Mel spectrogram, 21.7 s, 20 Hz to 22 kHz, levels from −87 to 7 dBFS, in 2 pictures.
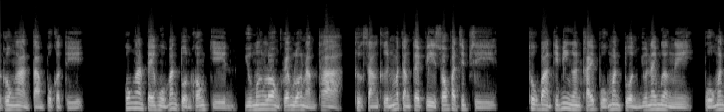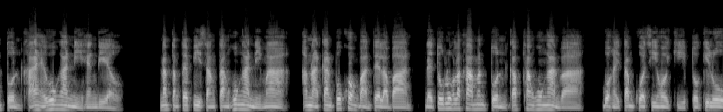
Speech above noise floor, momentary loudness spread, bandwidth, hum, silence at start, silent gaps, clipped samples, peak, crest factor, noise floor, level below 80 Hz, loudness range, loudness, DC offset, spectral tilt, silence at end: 63 dB; 8 LU; 9 kHz; none; 0 s; 7.79-7.83 s, 15.22-15.34 s; under 0.1%; -6 dBFS; 18 dB; -85 dBFS; -72 dBFS; 3 LU; -23 LUFS; under 0.1%; -6 dB/octave; 0 s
